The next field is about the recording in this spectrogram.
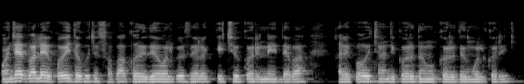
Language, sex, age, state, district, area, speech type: Odia, male, 18-30, Odisha, Kalahandi, rural, spontaneous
